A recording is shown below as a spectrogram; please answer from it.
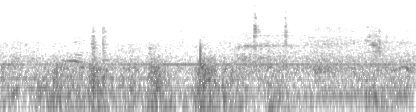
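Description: Low, steady hum of a sportfishing boat's engine under way, with faint voices in the background and a couple of light knocks.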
